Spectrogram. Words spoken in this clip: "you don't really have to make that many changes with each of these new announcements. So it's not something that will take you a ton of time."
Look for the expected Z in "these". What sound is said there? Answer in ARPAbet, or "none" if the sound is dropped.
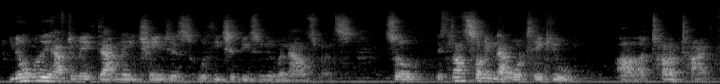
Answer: Z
